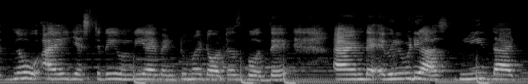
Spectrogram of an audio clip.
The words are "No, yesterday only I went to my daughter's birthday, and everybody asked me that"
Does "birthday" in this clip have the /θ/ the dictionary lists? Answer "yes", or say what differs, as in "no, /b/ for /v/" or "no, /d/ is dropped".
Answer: no, /t/ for /θ/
